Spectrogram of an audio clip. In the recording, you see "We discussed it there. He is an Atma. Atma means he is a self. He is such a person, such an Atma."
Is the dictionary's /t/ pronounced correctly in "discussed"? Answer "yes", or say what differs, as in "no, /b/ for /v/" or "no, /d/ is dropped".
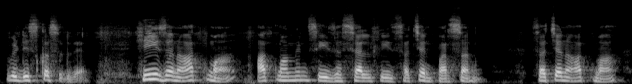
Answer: no, /t/ is dropped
